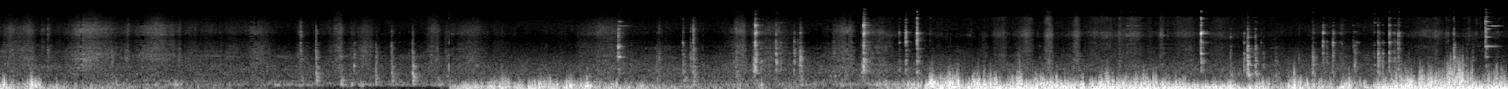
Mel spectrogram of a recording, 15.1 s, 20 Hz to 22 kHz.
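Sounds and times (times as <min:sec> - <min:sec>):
low rumble: 0:04.5 - 0:07.3, 0:09.0 - 0:15.0
light metallic clicks and knocks: 0:06.2 - 0:09.3, 0:12.0 - 0:15.0.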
